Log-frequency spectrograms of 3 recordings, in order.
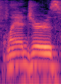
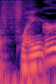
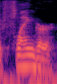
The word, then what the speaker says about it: flanger: Some good examples of insert effects are compressors, EQs, gates, distortion, chorus, flangers, phasers, filters, wahs, stuff like that. Also, this here is not a flanger, it's a flanger. A flanger is how you pronounce that word.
